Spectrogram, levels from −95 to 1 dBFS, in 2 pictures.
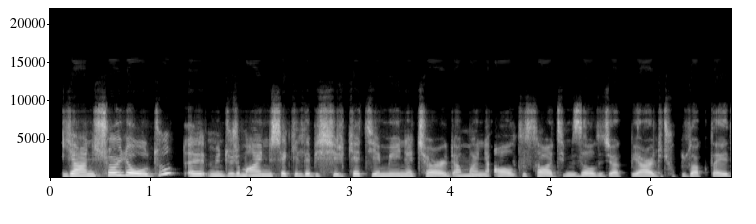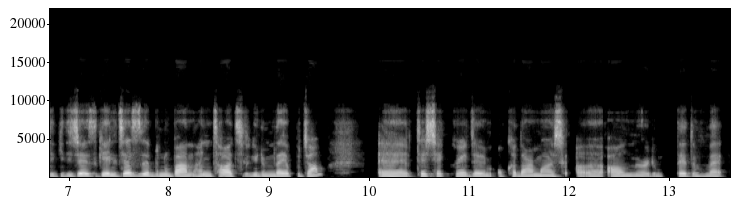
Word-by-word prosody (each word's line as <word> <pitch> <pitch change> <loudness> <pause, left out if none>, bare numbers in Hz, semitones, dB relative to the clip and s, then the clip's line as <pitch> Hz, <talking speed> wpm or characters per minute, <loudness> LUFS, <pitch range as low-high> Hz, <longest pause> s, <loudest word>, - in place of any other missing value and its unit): Yani, 265 +1 +5
şöyle 335 +4 +6
oldu: 245 -5 +6 0.3
Eee, 255 -1 +4
müdürüm 265 +1 -1
aynı 265 -1 +2
şekilde 255 -1 +1
bir 250 - -4
şirket 240 +2 0
yemeğine 235 0 0
çağırdı 210 -3 +1
ama 245 -2 -2
hani 205 +1 -3
6 205 +2 0
saatimizi 205 -2 0
alacak 170 -3 -1
bir - - -2
yerdi, 160 0 +2
çok 185 +1 -11
uzaktaydı, 165 -1 -2
gideceğiz, 175 0 -1
geleceğiz 195 +8 +2
ve 215 -4 +1
bunu 200 0 -4
ben, 195 -1 +2
hani, 200 -2 -4
tatil 190 -1 -1
günümde 190 0 -3
yapacağım. 195 - -2 0.6
"Eee, 190 -1 -1
teşekkür 245 -1 -1
ederim, 185 -4 -3
o 200 - -12
kadar 195 -3 -4
maaş, 185 +2 -2
aaa, 175 0 -5
almıyorum." 175 -3 -5 0.2
dedim 200 +3 -4
ve 195 0 -5
205 Hz, 170 wpm, -21 LUFS, 190-250 Hz, 0.6 s, şöyle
